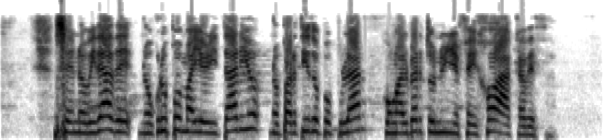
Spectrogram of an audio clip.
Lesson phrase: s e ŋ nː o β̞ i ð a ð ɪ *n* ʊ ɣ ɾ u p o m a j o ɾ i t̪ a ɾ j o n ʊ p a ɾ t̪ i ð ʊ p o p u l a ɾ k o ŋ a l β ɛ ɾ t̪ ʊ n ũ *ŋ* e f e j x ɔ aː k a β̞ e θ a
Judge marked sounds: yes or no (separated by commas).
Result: yes, no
